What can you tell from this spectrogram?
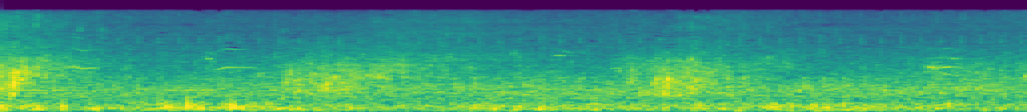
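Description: Small waves lapping onto a pebble shore, each wash rising and falling about every second and a half, over a low steady rumble.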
